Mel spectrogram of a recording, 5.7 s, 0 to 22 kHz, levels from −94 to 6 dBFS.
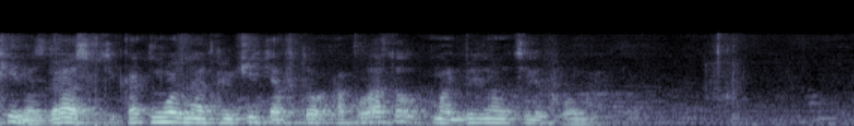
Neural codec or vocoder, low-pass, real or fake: codec, 44.1 kHz, 7.8 kbps, DAC; 7.2 kHz; fake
